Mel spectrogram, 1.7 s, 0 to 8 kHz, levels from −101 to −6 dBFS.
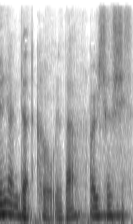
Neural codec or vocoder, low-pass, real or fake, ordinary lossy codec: codec, 24 kHz, 1.5 kbps, HILCodec; 7.2 kHz; fake; MP3, 48 kbps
